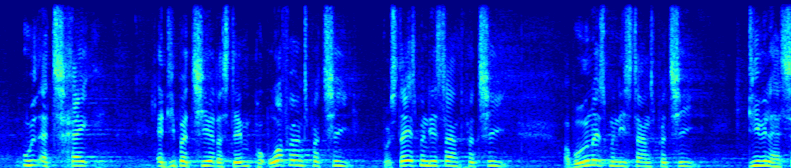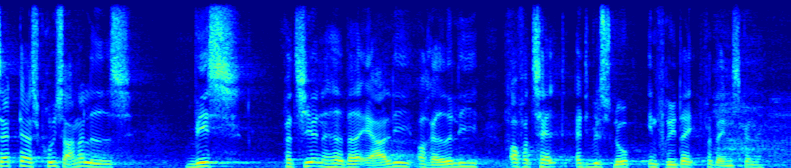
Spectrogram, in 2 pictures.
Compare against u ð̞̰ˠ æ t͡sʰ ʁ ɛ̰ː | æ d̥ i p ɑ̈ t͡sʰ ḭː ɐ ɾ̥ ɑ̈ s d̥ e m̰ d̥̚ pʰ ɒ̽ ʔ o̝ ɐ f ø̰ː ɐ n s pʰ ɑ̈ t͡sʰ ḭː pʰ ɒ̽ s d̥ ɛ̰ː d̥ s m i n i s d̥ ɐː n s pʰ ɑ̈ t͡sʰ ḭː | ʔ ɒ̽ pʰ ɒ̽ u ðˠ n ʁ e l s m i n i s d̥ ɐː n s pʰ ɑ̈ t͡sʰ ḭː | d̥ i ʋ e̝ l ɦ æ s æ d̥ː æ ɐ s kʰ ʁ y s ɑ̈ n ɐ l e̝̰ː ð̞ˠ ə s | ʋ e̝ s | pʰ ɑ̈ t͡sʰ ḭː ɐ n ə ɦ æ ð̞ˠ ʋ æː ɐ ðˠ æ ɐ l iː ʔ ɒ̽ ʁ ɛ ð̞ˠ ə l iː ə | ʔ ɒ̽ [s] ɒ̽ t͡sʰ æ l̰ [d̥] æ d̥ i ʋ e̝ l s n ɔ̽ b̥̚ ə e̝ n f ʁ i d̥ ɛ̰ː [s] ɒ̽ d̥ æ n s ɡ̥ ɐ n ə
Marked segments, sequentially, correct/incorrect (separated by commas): incorrect, correct, incorrect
